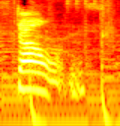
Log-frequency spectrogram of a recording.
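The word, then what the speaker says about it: SixTONES: to pronounce it and i guess that they pronounce it stones just just a little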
